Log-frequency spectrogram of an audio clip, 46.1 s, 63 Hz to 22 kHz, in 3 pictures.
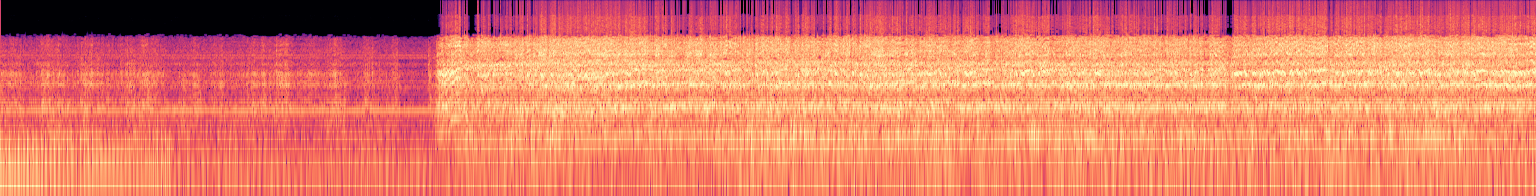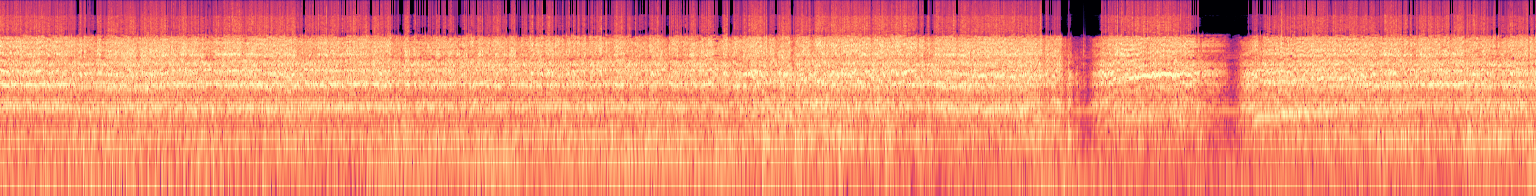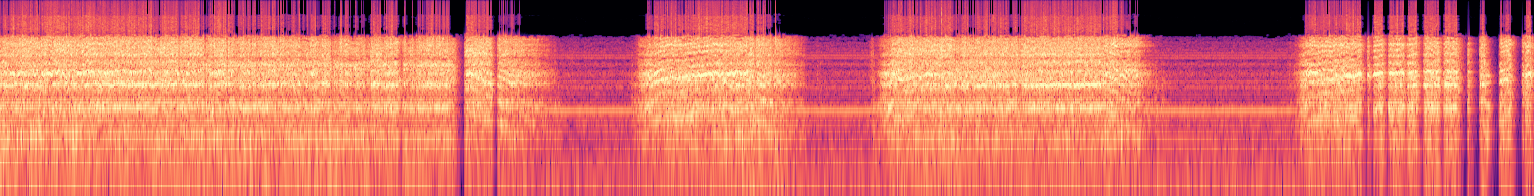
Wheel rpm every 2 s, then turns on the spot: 20, 20, 140, 230, 230, 230, 230, 230, 230, 230, 230, 230, 220, 100, 190, 220, 230, 200, 70, 70, 190, 20, 170.
0-4 26-28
